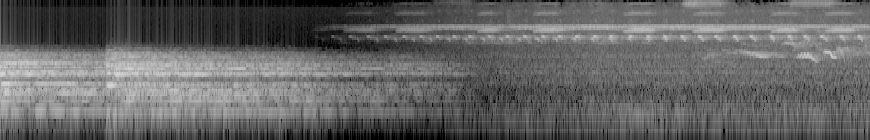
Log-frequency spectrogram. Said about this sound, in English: You walk into the woods. What do you hear? Frogs and crickets are singing, but you don't see them. They are just a part of the forest as an abstract, an idea.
